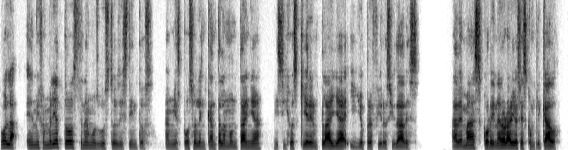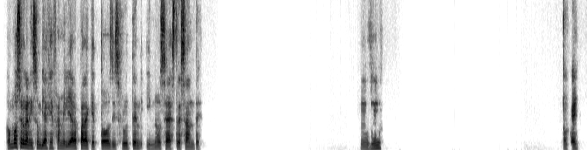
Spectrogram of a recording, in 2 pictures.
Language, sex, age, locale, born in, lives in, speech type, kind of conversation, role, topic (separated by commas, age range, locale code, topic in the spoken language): Spanish, male, 25-29, es-MX, Mexico, United States, read, expert-assistant, asker, ¿Cómo organizar un viaje familiar para que todos disfruten y participen?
